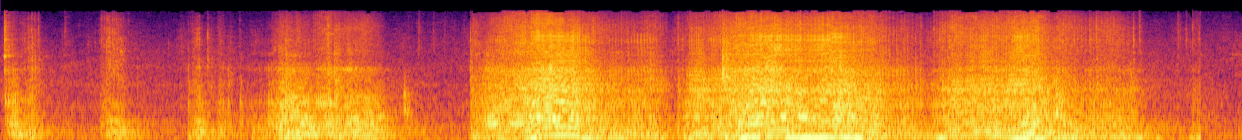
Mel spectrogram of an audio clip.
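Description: Quieter scraping and rubbing, then from about two seconds in a power tool's motor runs loudly, its pitch dipping and rising unevenly as if under changing load, until it stops just before the end.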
